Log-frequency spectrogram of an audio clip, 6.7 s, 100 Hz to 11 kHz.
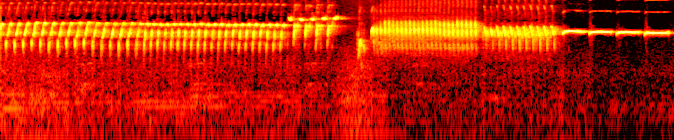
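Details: Training song from a crested Spanish Timbrado canary of 2020 breeding: a long rapid rolling trill, a brief break, a buzzy rattling passage, then several clean, drawn-out whistled notes repeated in a row.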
